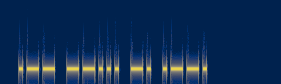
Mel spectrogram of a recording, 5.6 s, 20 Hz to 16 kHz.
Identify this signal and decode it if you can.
Morse code, heard as a keyed tone, about 15 wpm, 700 Hz. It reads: W7NP
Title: USA Call Signs - 4 Characters - Repeated 3x - 15wpm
